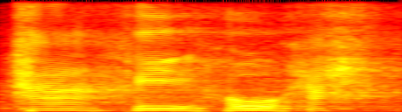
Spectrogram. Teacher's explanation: Jadi ha itu makhrajnya di tengah tenggorokan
